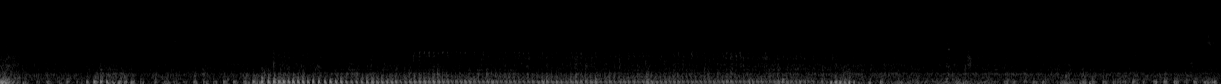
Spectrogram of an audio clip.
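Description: A motorbike is started and ridden along a road, its engine a low, steady drone heard faintly at a distance, swelling briefly early on and then holding even.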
